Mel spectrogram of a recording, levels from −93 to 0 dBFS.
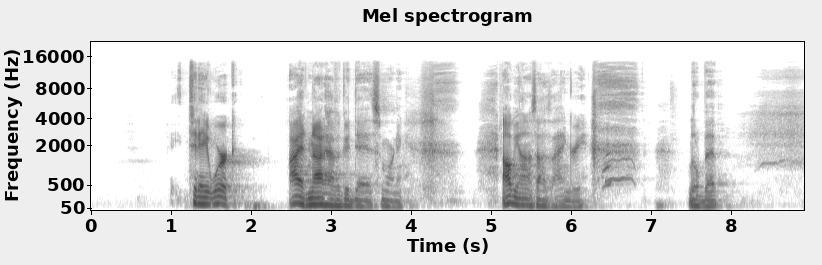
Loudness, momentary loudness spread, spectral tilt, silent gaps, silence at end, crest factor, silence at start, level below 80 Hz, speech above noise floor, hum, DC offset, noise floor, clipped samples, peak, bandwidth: -33 LUFS; 21 LU; -4 dB/octave; none; 0 s; 26 dB; 1.05 s; -62 dBFS; 49 dB; none; under 0.1%; -81 dBFS; under 0.1%; -10 dBFS; 15 kHz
